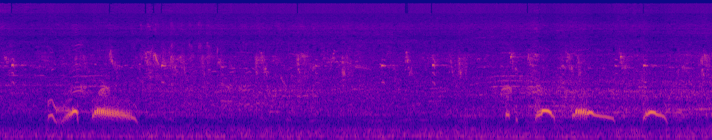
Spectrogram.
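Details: Spotted dove kept as a lure for wild doves, giving 'ku-ang' two-note coos: a phrase of two or three rounded coos at the start, a long pause, then another three-coo phrase, with faint low background noise.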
